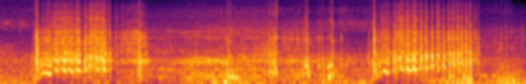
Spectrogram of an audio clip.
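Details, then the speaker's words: Barn-find Subaru Brumby ute, previously seized and full of water: starter cranks in repeated bursts but engine never catches; pumping the pedal shows no fuel coming through to the carburettor. "come on just pump the paddle see if we got any fuel coming through there yeah still nothing"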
